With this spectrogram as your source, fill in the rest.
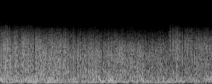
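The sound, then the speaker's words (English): Bombs exploding as Russian bombers attack Helsinki, heard as a continuous, loud, dense roar of blasts and rumble with no break or pause. “Again the Russian bombers zoom over Helsinki. Again a proud city is shaken by the roar of destruction.”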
